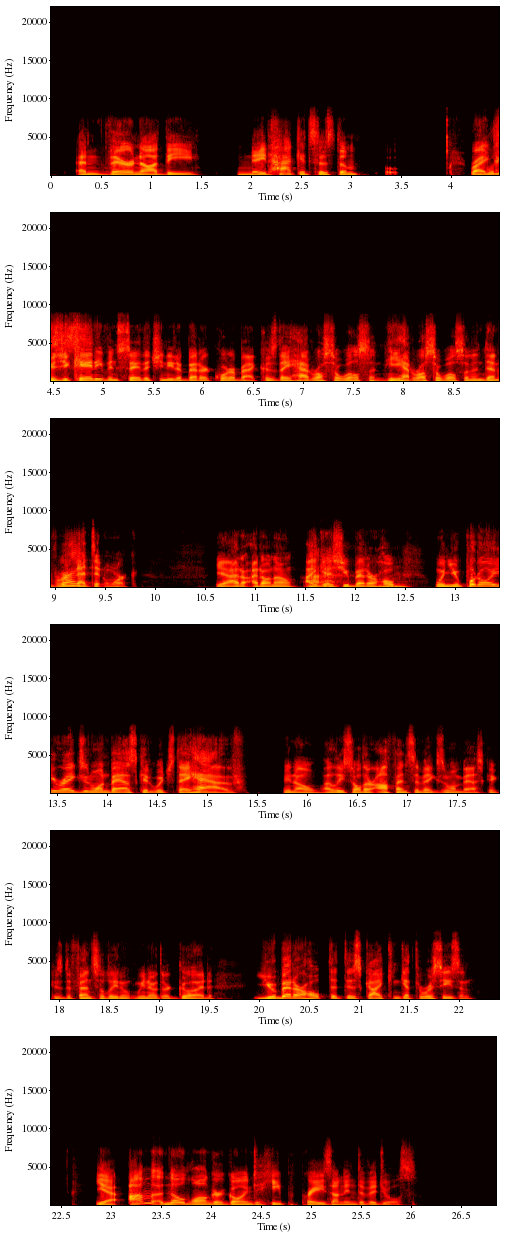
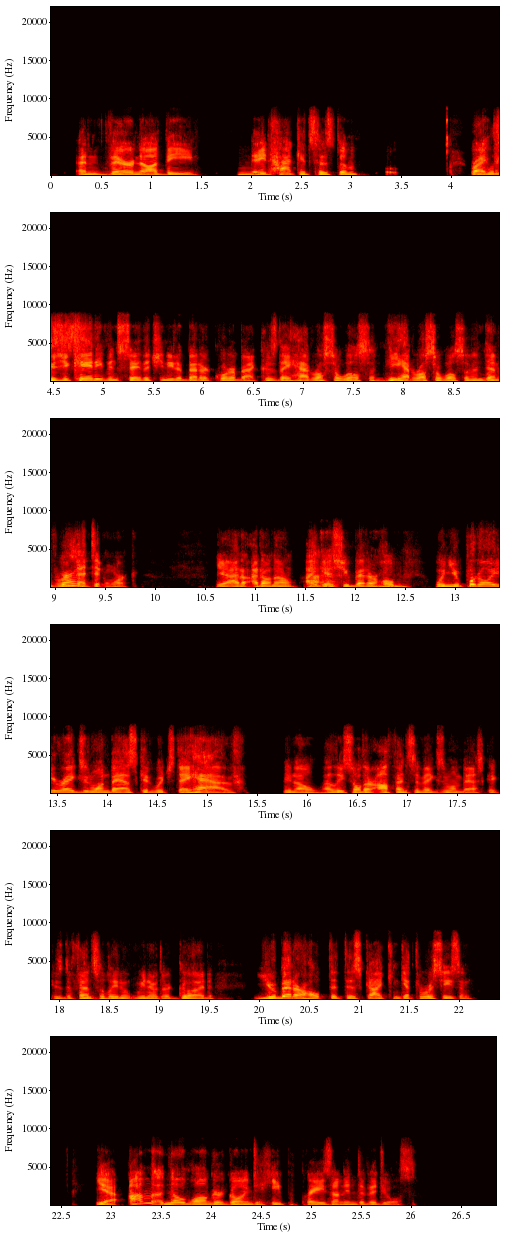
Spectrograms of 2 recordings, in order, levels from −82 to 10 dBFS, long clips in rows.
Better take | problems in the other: first | garbled, watery; badly; nothing above 8 kHz; slightly in the first

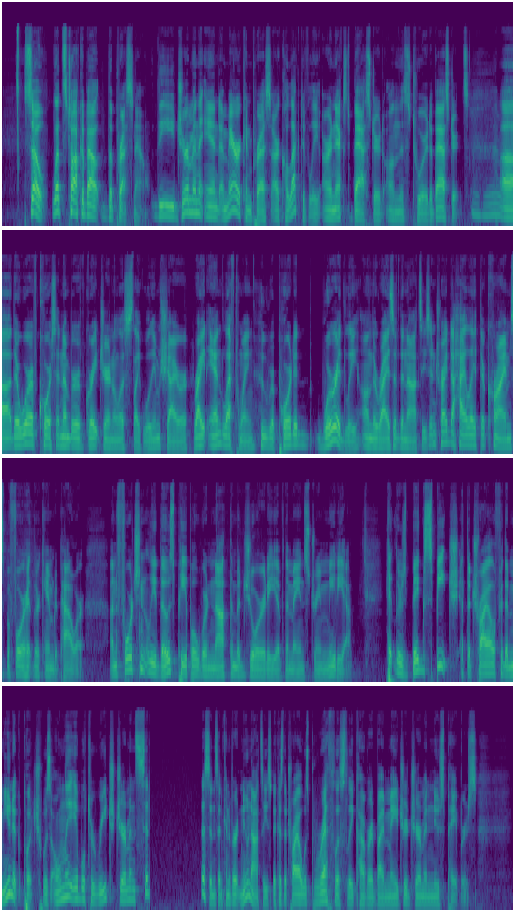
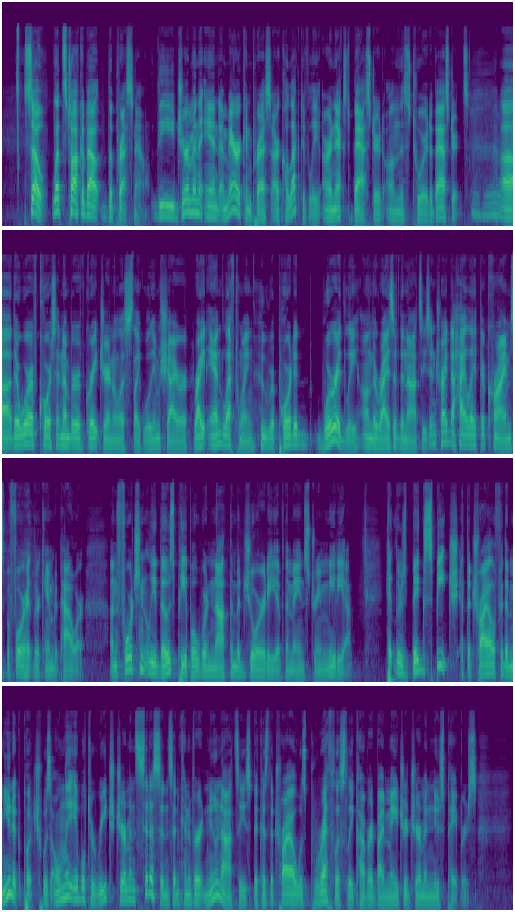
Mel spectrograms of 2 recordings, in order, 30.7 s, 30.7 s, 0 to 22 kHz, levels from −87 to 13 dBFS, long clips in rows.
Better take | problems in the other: second | audio freezing; at 25 s for 1 s

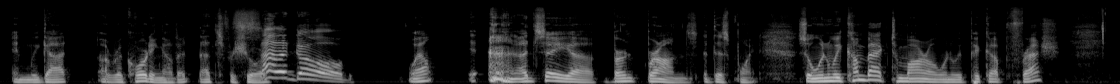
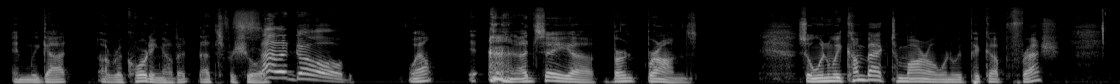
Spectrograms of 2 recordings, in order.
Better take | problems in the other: first | audio cutting out; at 7 s for 0.5 s

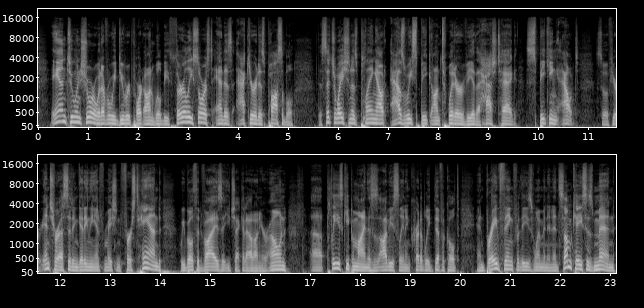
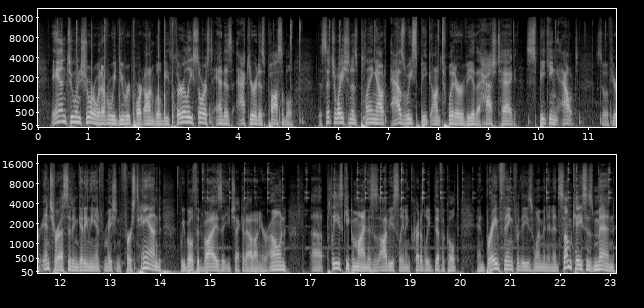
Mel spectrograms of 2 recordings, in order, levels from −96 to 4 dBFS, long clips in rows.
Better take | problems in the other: first | household noises; noticeable; throughout; 15 dB below the speech

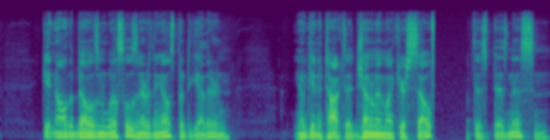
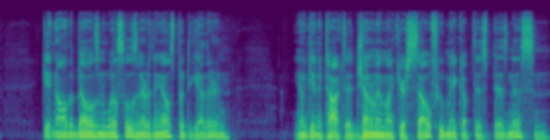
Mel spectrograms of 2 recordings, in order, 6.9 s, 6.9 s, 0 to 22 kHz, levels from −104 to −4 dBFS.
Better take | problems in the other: second | audio cutting out; at 5.5 s

